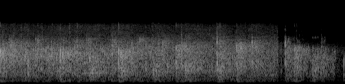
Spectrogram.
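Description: An audience claps steadily, a dense, even wash of many hands that holds for a few seconds and then starts to thin out near the end.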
